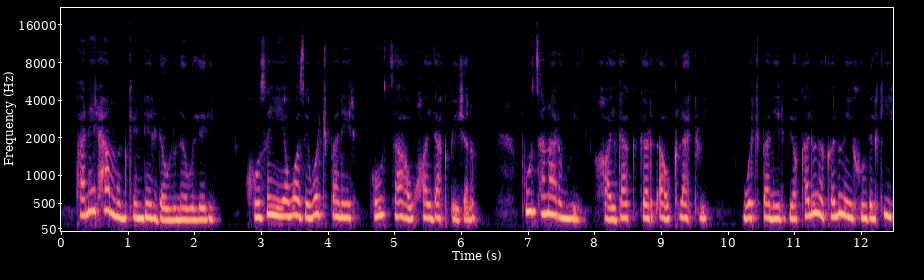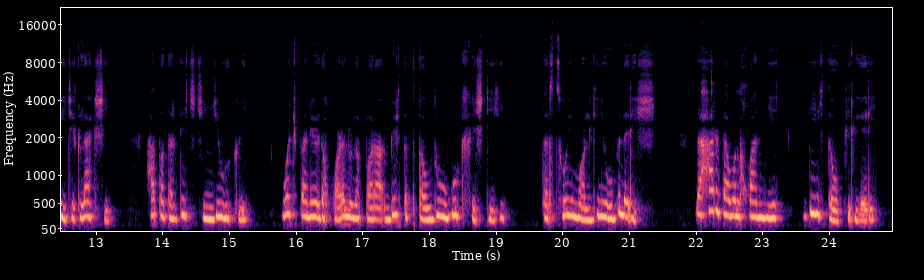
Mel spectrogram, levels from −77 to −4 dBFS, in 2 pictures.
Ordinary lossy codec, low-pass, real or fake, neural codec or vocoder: none; 19.8 kHz; real; none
